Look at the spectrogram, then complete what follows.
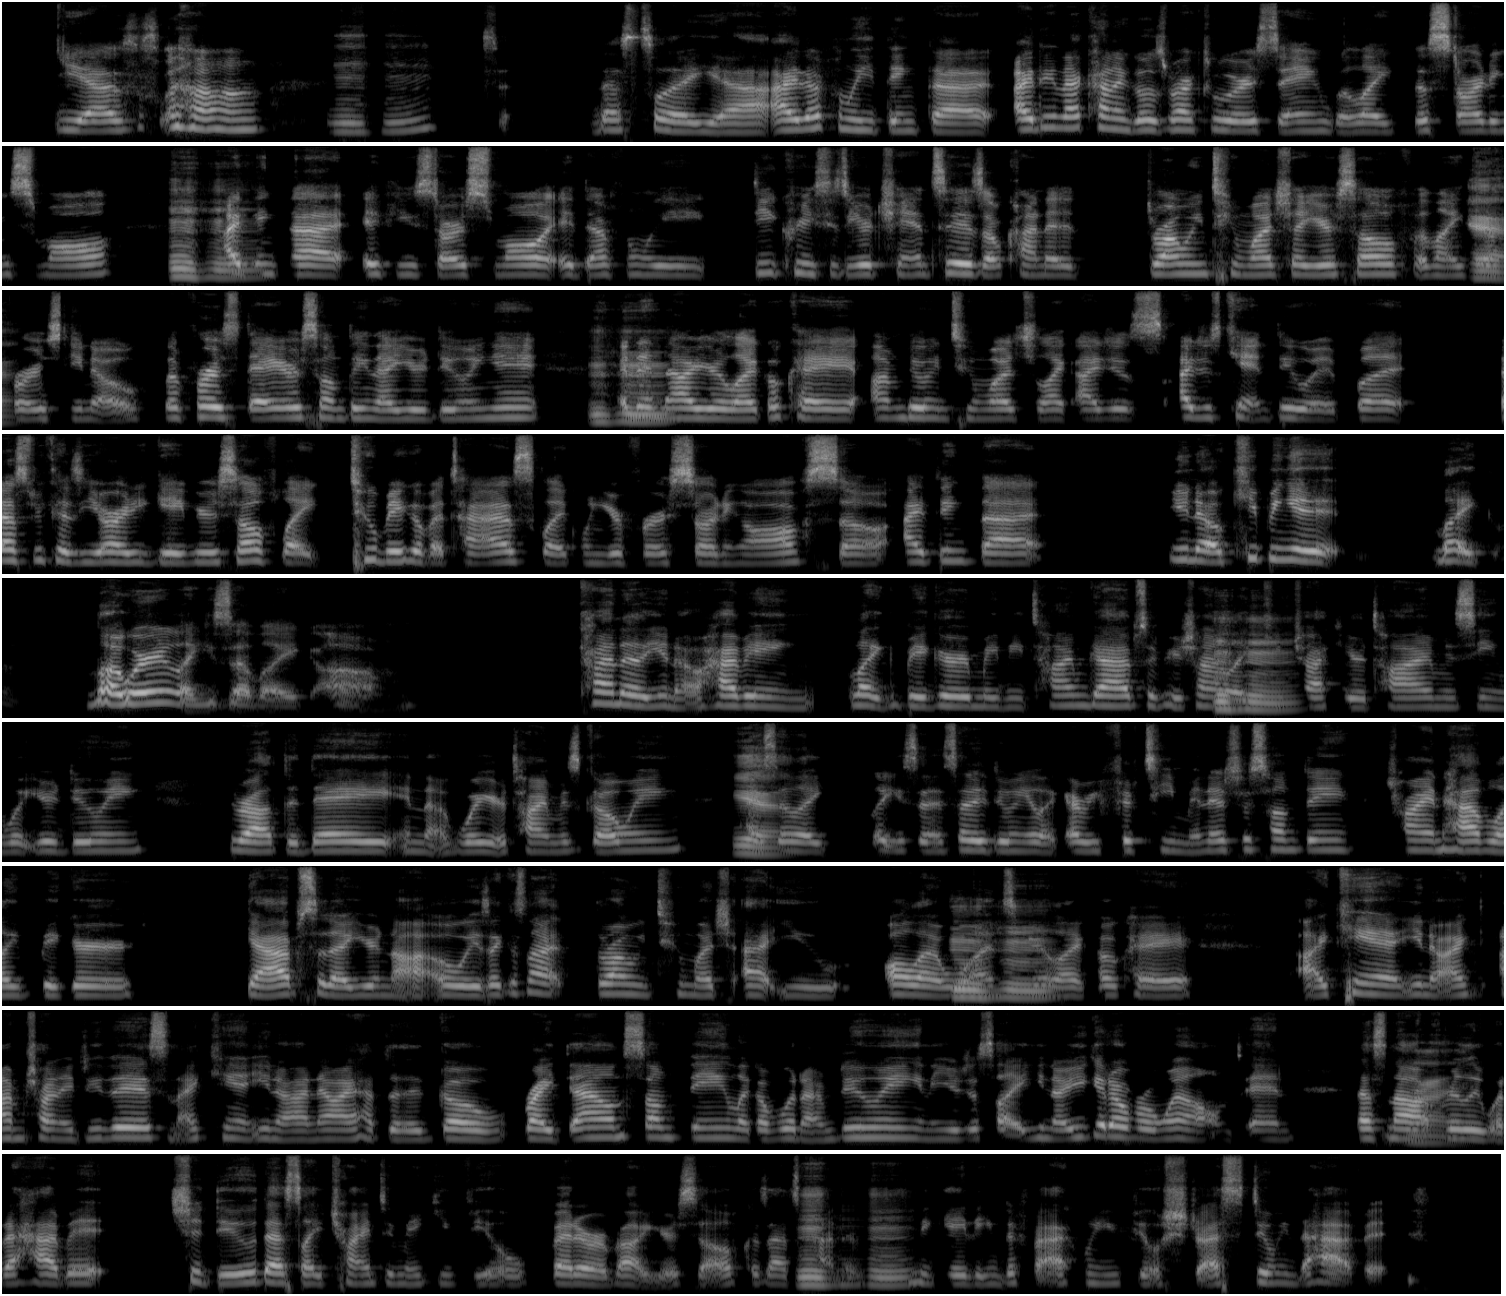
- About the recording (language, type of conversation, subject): English, unstructured, What small habit makes you happier each day?
- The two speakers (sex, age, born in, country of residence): female, 20-24, United States, United States; female, 60-64, United States, United States
- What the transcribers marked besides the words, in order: laughing while speaking: "Uh-huh"; other background noise; chuckle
